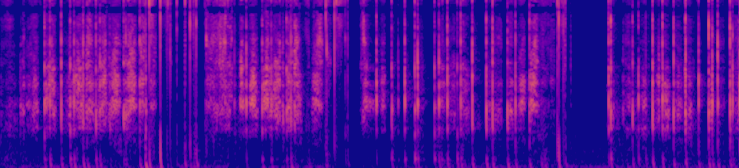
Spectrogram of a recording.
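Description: Long acrylic nails rapidly scratch and tap the printed surface and edge of a small cardboard box with a batch/expiry label on its side, apparently hollow. Fast, dry scratching bursts with a bright, papery rasp are punctuated by many sharp, quick taps, pausing briefly twice before resuming.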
